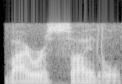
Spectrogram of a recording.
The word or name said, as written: virucidal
